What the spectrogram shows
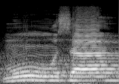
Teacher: Musa berarti suara dhammah, suara u dilipat gandakan menjadi 2. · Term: huruf mad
